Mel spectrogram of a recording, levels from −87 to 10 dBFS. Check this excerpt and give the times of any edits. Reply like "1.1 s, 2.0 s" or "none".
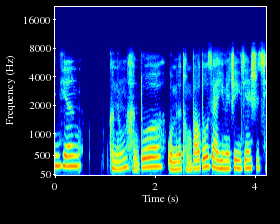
2.2 s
